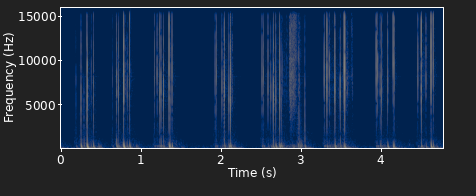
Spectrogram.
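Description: The tips of long acrylic nails tap on the top of a large, solid, clear ice block. Eight short bursts of quick, sharp taps are heard, each tap a bright, dry click with a soft low knock beneath it that stops almost at once. Brief silences fall between the bursts.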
